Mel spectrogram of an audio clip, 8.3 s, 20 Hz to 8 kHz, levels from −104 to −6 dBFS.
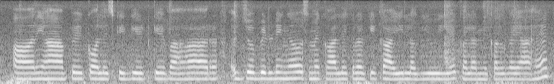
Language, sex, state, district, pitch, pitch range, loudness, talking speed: Hindi, female, Bihar, Gopalganj, 210 Hz, 205-215 Hz, -16 LUFS, 165 wpm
